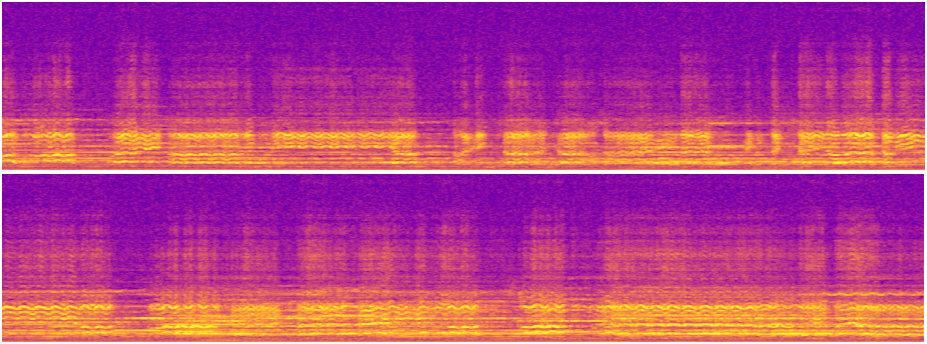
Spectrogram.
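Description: Operatic baritone singing sustained phrases with a wide, even vibrato. It is an old recording, narrow and thin-sounding, with little bass or treble.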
